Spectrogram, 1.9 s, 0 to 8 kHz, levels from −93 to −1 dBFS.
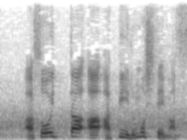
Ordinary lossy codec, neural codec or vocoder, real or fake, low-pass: none; none; real; none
